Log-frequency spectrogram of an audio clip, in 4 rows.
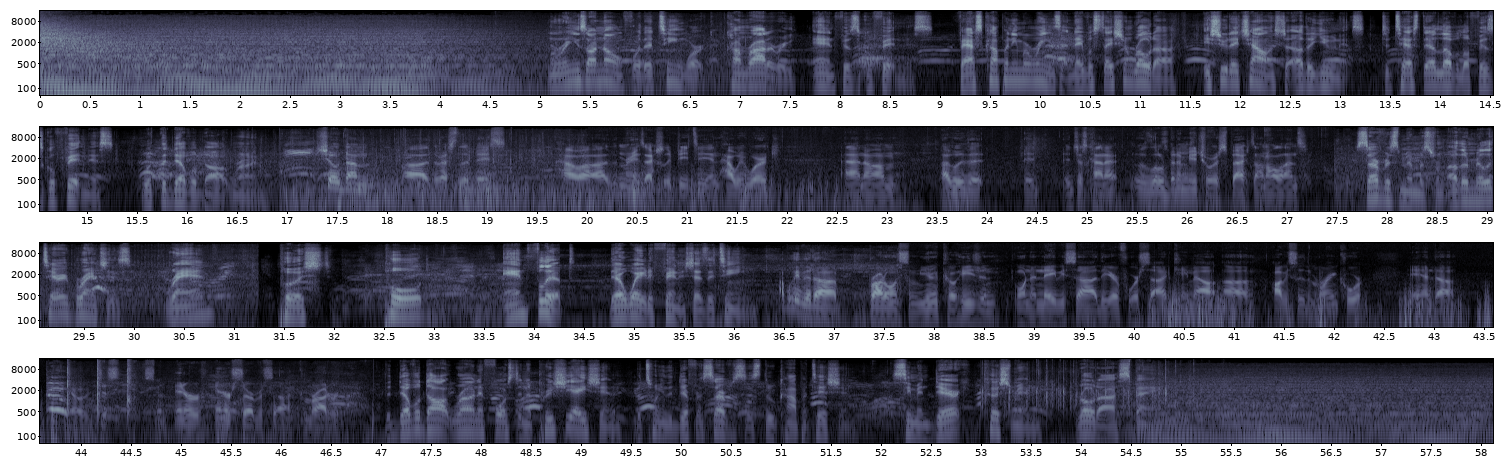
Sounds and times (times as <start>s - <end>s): Music: 0.0s - 5.6s, 32.9s - 38.0s, 54.1s - 58.1s
Speech: 5.1s - 21.8s, 22.6s - 54.8s.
